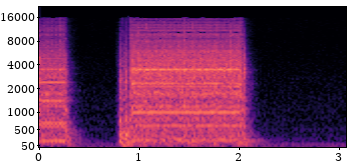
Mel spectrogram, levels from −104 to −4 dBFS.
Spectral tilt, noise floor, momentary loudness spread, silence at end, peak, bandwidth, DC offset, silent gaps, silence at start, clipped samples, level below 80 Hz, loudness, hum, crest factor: -1.5 dB/octave; -70 dBFS; 13 LU; 0.95 s; -14 dBFS; 16 kHz; under 0.1%; none; 0 s; under 0.1%; -56 dBFS; -25 LUFS; none; 16 dB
